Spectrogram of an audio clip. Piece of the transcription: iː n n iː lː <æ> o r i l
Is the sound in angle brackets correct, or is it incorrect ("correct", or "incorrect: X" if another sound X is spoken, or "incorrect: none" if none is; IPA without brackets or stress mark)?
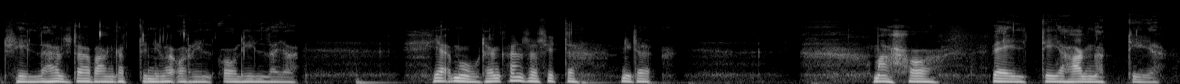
correct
